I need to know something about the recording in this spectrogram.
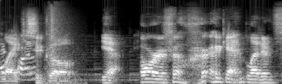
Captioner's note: graphic thudding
